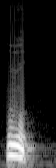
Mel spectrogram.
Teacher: छोटे ऊ को बोलने में होठ बिल्कुल गोल से हो जाते हैं, ऊ। अच्छा, और सब बड़े ऊ को भी बोलकर देख लो तो गोल हो जाते हैं। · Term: वृत्ताकार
